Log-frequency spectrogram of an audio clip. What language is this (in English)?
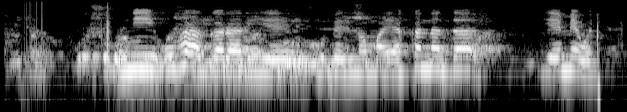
Kinyarwanda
